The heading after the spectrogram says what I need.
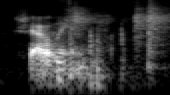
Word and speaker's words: Chatelaine: Chatelaine. Sorry. That's how you say it.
